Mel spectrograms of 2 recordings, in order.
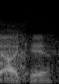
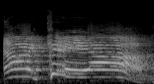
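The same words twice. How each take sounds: First: It is said at normal, quiet volume. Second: It is shouted very loudly.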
